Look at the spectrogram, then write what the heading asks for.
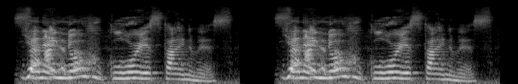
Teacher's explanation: Ending M links right into the beginning vowel, I, of is. Is pronounced with a light, weak Z sound at the end.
